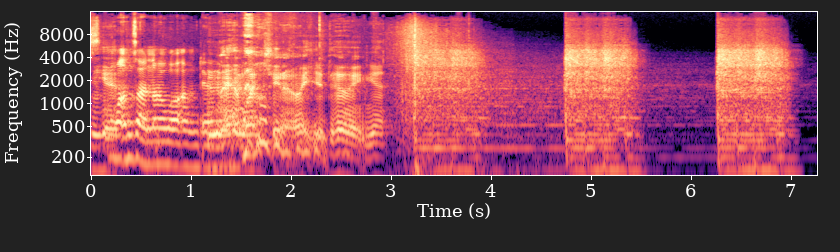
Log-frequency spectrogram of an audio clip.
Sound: chuckles

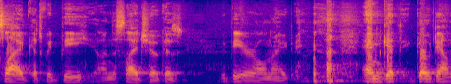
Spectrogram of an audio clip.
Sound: chuckles

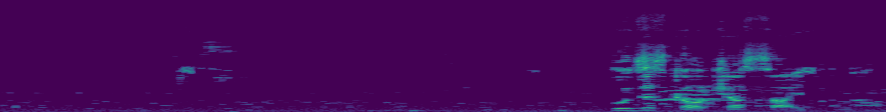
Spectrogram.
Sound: birds chirping

